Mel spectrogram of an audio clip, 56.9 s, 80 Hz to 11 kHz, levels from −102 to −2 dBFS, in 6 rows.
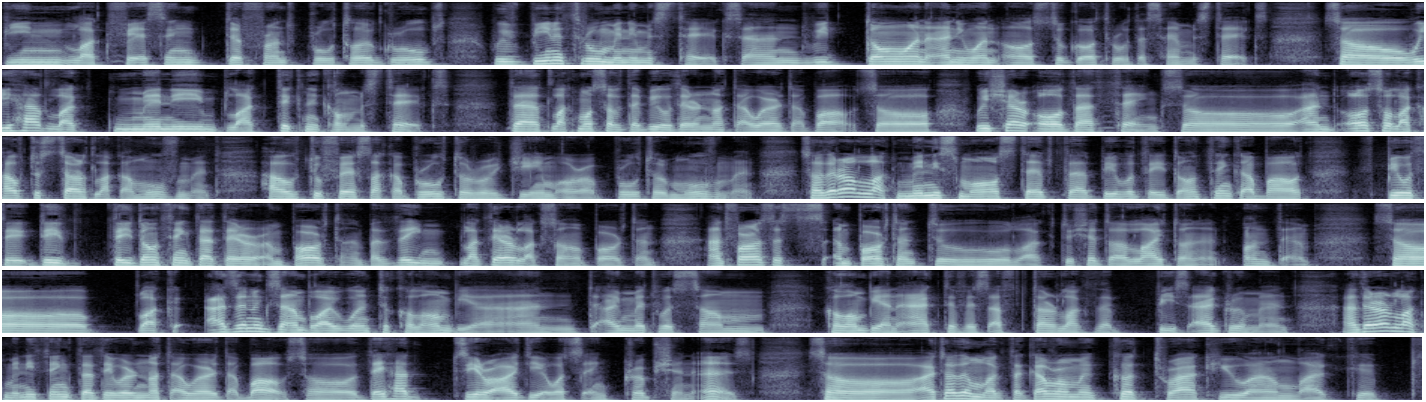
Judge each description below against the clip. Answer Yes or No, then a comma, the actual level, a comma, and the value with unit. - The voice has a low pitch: Yes, low, 110 Hz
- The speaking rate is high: No, average, 175 wpm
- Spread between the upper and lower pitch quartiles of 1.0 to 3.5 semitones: Yes, average, 2.9 semitones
